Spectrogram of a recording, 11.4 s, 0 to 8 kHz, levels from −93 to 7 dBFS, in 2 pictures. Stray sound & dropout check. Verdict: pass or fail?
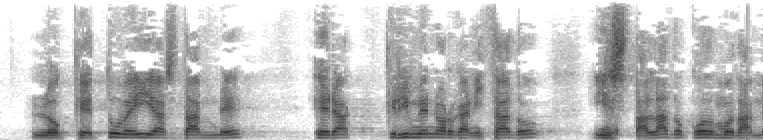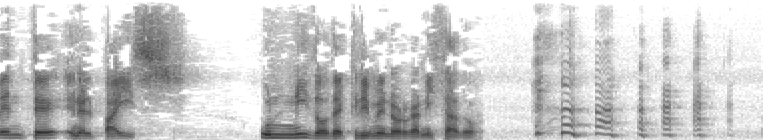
fail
